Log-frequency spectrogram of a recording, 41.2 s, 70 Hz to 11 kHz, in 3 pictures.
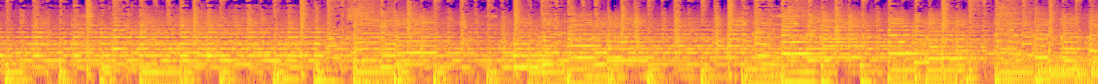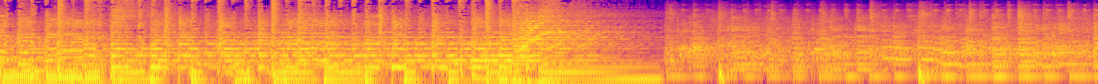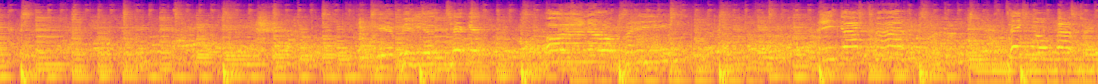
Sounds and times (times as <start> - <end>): Music: 0.0 - 41.1
Speech: 27.0 - 41.1.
